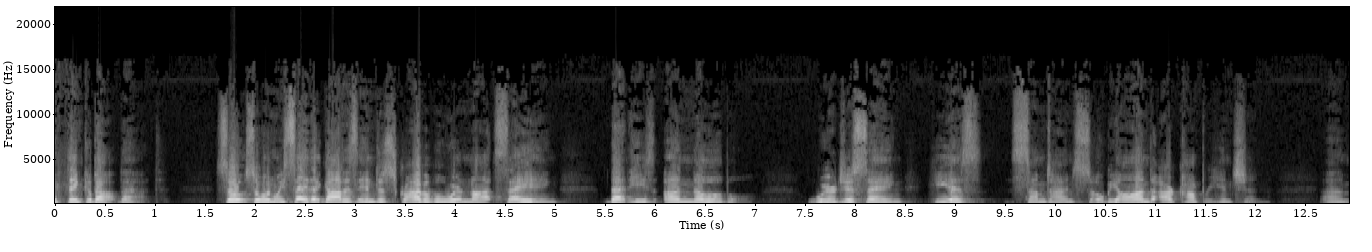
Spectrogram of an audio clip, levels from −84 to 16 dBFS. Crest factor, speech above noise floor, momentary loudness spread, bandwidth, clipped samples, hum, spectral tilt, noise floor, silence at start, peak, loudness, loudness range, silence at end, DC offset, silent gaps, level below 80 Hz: 12 dB; 49 dB; 18 LU; 15.5 kHz; under 0.1%; none; -5.5 dB/octave; -61 dBFS; 0 s; 0 dBFS; -12 LUFS; 7 LU; 0 s; under 0.1%; none; -50 dBFS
